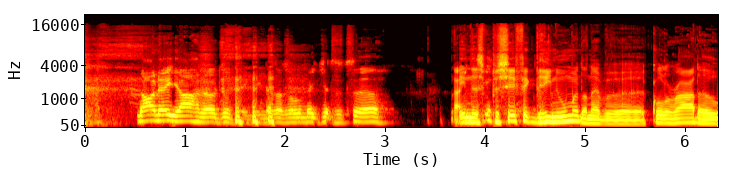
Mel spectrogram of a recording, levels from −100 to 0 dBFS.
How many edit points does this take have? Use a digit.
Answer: 2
